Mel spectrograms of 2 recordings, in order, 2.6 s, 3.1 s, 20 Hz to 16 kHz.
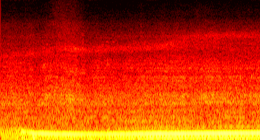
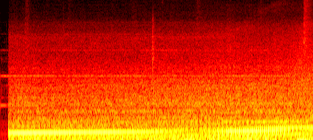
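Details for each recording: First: BMW F10 M5 (S63) after flashing the tune back to stock (stage 0), stock intakes refitted: deep, steady exhaust drone under throttle with no surging; smooth power delivery, no torque limiter throttle closure. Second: Tuned BMW F10 M5 (S63) at wide open throttle: hard pull with climbing note, then brief dip and uneven surge as the torque limiter closes the throttle; inconsistent throttle and boost persisted after swapping MAF sensors.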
